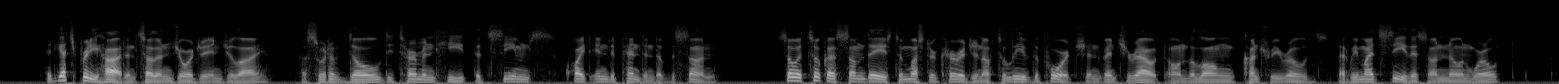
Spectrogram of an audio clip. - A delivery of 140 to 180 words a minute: No, average, 190 wpm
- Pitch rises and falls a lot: No, average, 3.9 semitones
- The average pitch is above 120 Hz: No, low, 100 Hz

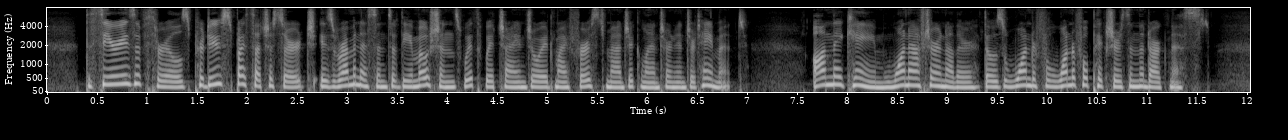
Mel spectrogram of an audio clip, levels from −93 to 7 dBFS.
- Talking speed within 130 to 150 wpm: No, average, 180 wpm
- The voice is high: Yes, high, 205 Hz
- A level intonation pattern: No, average, 4.4 semitones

